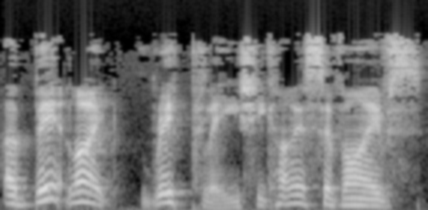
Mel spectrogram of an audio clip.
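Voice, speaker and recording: A man's voice: medium pitch, very animated, measured pace, husky. A man co-hosting a casual film discussion, giving his opinions bluntly and emphatically. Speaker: film podcast co-host.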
